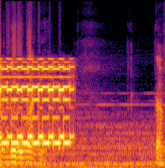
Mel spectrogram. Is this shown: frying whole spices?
no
